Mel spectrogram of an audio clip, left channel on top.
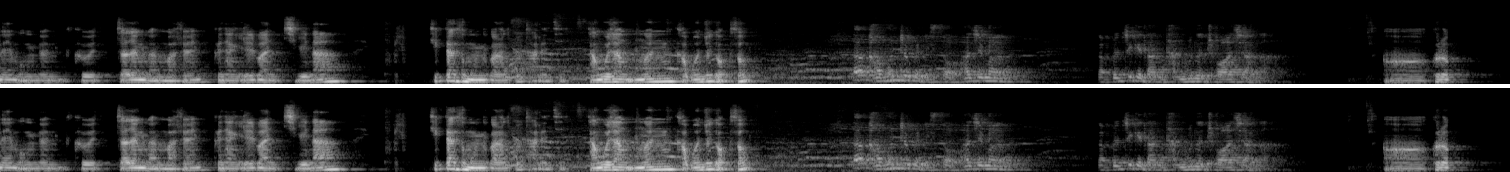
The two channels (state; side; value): normal; both; correlation 0.95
